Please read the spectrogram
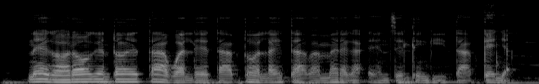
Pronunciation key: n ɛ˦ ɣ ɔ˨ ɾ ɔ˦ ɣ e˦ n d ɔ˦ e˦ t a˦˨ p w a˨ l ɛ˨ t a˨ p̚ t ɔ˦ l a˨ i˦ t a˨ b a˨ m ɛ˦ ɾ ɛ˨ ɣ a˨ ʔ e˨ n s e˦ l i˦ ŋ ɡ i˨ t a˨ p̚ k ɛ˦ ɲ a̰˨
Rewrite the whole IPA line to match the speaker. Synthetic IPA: n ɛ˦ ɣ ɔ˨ ɾ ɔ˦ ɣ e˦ n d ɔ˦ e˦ t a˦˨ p w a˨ l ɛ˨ t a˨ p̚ t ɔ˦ l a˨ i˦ t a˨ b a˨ m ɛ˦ ɾ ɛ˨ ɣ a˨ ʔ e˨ n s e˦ l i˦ ŋ ɡ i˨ t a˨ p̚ k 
